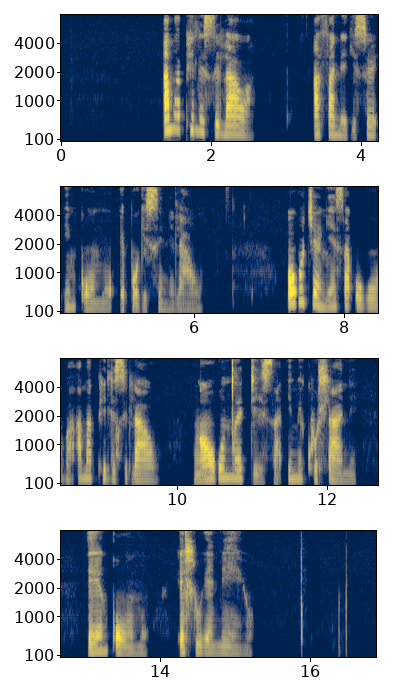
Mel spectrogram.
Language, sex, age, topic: North Ndebele, female, 25-35, health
